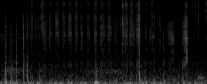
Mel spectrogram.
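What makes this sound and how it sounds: Fingernails tap and scratch on a small solid bar of soap in a white paper wrapper with a purple label, held in the fingers. Quick, dry taps with soft low thumps mix with bright, papery scratching and rubbing, all at a quiet level. The taps die away almost at once.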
